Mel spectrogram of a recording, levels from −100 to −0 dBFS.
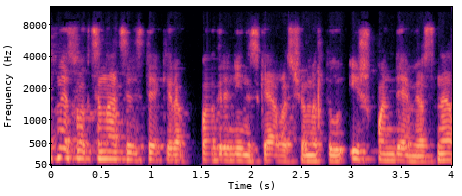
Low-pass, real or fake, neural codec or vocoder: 10.8 kHz; real; none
